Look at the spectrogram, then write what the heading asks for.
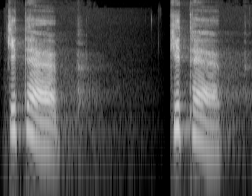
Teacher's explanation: Notice that the second syllable is stressed. It's pronounced longer and louder, while the first and final syllables are shortened. كتاب. If you think about it, this is identical to English.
